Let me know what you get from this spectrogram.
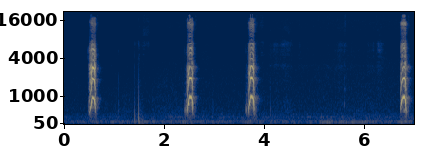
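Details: Captive sugar glider making the loud, long-lasting "an-an" call heard at night or when its keeper is away: four clipped, bright barking notes at uneven intervals of one to three seconds, in a quiet room.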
